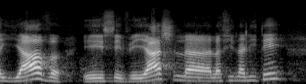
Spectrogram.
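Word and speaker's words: יהוה: Le fait d'expliquer que dans la Sainte Écriture, que nous voyons que c'est faux le terme Yahvé, parce que c'est pas dans la prononciation. Et normalement, ça doit être Yav, et c'est VH la finalité.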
